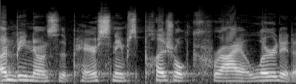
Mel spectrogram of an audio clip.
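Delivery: ordinary delivery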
